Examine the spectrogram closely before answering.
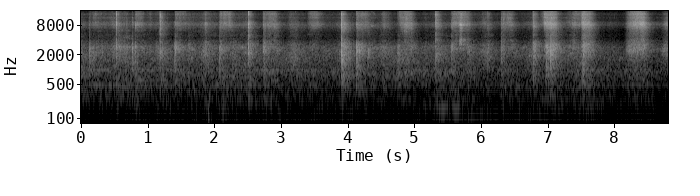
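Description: Light footsteps on a hard indoor floor, with clicks from the phone being handled. They make irregular sharp taps, roughly two a second, over faint room hiss.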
